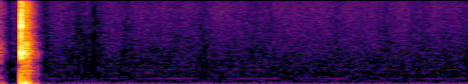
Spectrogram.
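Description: Dead silence after one short click right at the start.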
